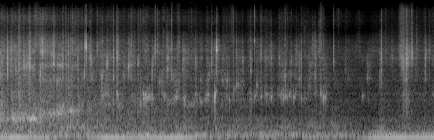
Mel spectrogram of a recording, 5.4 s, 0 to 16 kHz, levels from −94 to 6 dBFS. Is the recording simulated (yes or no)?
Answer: yes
